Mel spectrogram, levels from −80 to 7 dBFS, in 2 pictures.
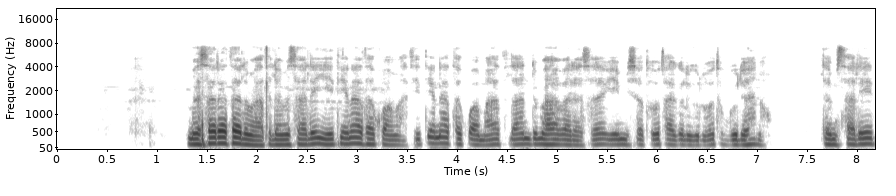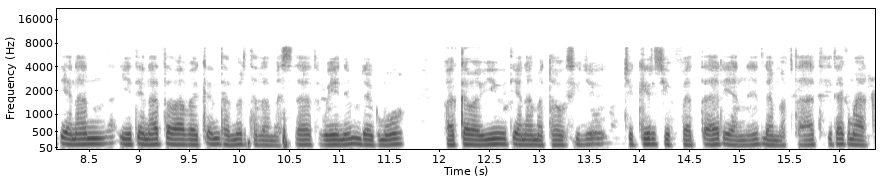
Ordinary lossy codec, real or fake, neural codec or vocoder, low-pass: Opus, 64 kbps; real; none; 7.2 kHz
